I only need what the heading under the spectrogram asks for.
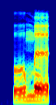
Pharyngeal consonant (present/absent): absent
